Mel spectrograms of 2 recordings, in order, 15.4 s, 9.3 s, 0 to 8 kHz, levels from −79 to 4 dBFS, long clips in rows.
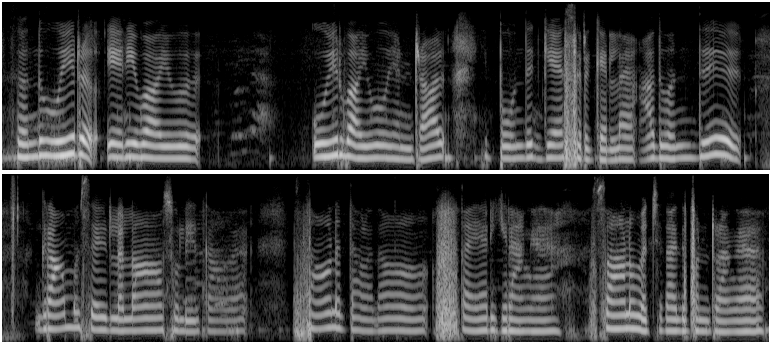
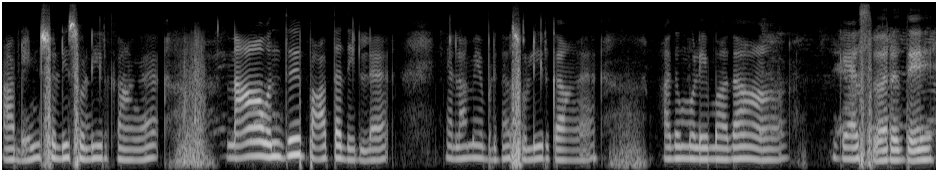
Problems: none marked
